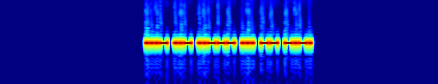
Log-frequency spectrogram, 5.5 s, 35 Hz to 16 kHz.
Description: Morse code, heard as a keyed tone, about 40 wpm, 700 Hz. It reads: VU2SMC
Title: DXCC-100 Call Signs - 6 Characters - 40wpm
